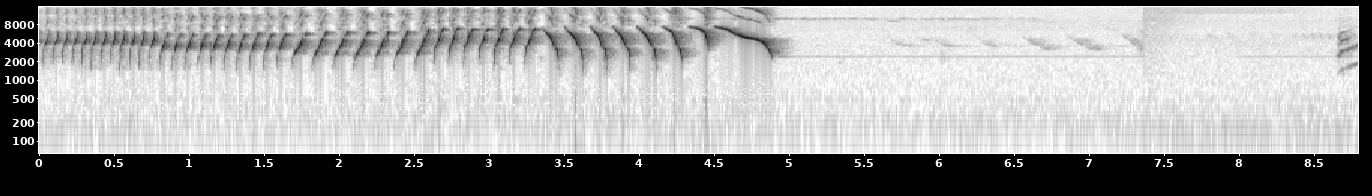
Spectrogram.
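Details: Clear-voiced canary giving master song: a high, fast trill whose notes lengthen and slow into distinct downward strokes. The trill stops abruptly after about five seconds, followed by silence and a brief note at the end.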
